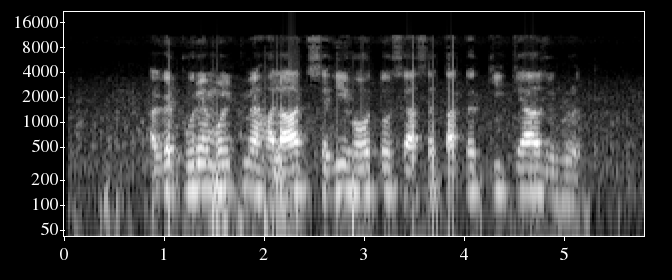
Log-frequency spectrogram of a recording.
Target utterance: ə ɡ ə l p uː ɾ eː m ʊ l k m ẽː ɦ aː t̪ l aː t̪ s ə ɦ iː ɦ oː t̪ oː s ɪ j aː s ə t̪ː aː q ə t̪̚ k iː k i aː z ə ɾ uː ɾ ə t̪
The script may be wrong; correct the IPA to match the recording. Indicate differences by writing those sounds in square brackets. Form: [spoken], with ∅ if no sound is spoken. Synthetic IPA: ə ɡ ə [ɾ] p uː ɾ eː m ʊ l k m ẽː ɦ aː [∅] l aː t̪ s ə ɦ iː ɦ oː t̪ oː s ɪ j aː s ə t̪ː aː [k] ə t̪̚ k iː k [j] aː z ə ɾ uː ɾ ə t̪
